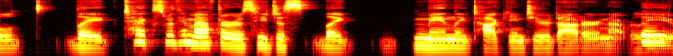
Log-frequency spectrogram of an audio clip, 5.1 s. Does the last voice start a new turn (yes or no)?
yes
